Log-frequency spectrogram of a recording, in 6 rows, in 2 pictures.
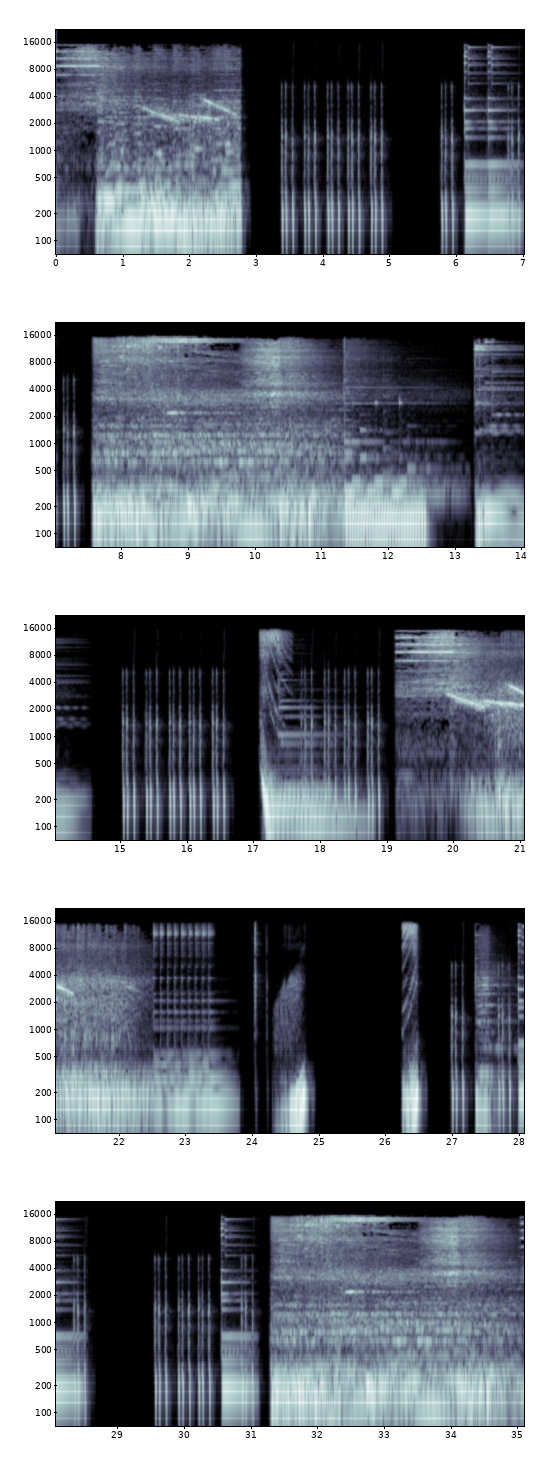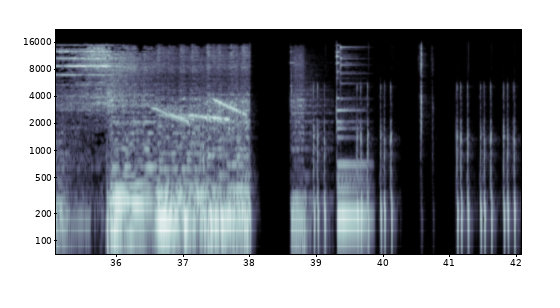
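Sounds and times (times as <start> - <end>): short falling whistles: 1.3 - 2.8, 20.0 - 21.4, 36.5 - 38.0
slot game clicks: 39.3 - 39.9.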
